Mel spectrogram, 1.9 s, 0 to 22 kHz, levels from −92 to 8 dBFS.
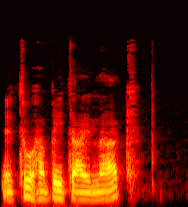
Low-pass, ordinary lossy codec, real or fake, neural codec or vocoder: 10.8 kHz; AAC, 32 kbps; real; none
